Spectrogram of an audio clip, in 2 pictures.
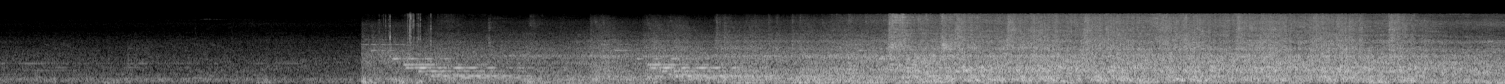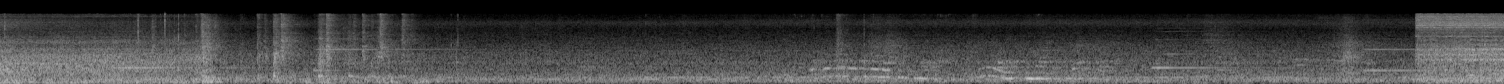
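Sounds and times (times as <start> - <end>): electric train passing: 2.2 - 28.2, 28.9 - 30.0
wheels clacking over rail joints: 7.2 - 14.4.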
